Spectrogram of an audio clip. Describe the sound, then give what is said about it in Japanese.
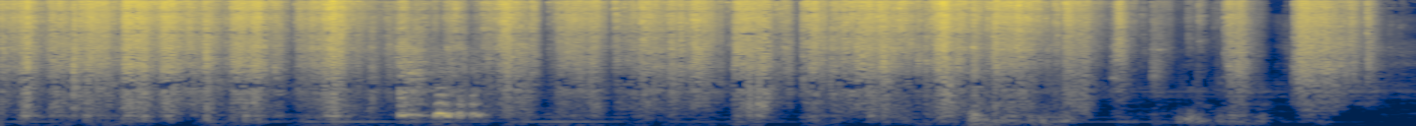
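Aluminum foil being crumpled into a ball, a dense, continuous crackling and crinkling that lasts several seconds and thins out into a few sharper crinkles at the end. “ちっちゃいから、たくさんちょっと贅沢にアルミホイルを使わせてもらいます。”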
